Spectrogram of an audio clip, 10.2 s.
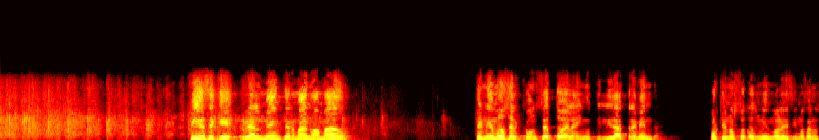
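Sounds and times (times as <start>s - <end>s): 
crowd applause: 0.0s - 5.7s
speech: 2.4s - 4.4s, 6.0s - 8.3s, 8.9s - 10.2s.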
